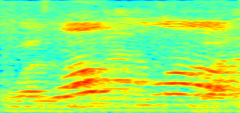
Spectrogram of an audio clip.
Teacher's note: untuk kata wallahu jangan sampai wawnya juga menebal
